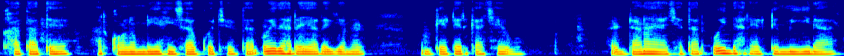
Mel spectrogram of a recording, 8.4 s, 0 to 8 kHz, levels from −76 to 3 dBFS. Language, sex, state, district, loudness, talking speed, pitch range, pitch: Bengali, male, West Bengal, Jalpaiguri, -17 LUFS, 155 wpm, 125-130 Hz, 130 Hz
